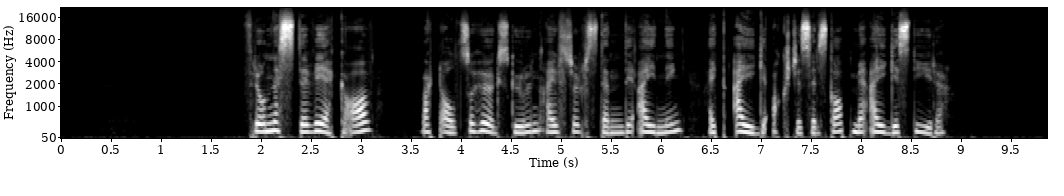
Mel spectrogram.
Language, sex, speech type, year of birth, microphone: Norwegian, female, read, 1970, Sennheiser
